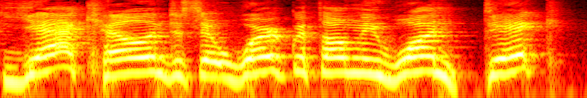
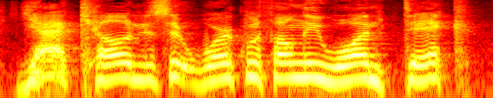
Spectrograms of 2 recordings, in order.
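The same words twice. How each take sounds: First: It is said very loudly. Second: It is said at normal volume.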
